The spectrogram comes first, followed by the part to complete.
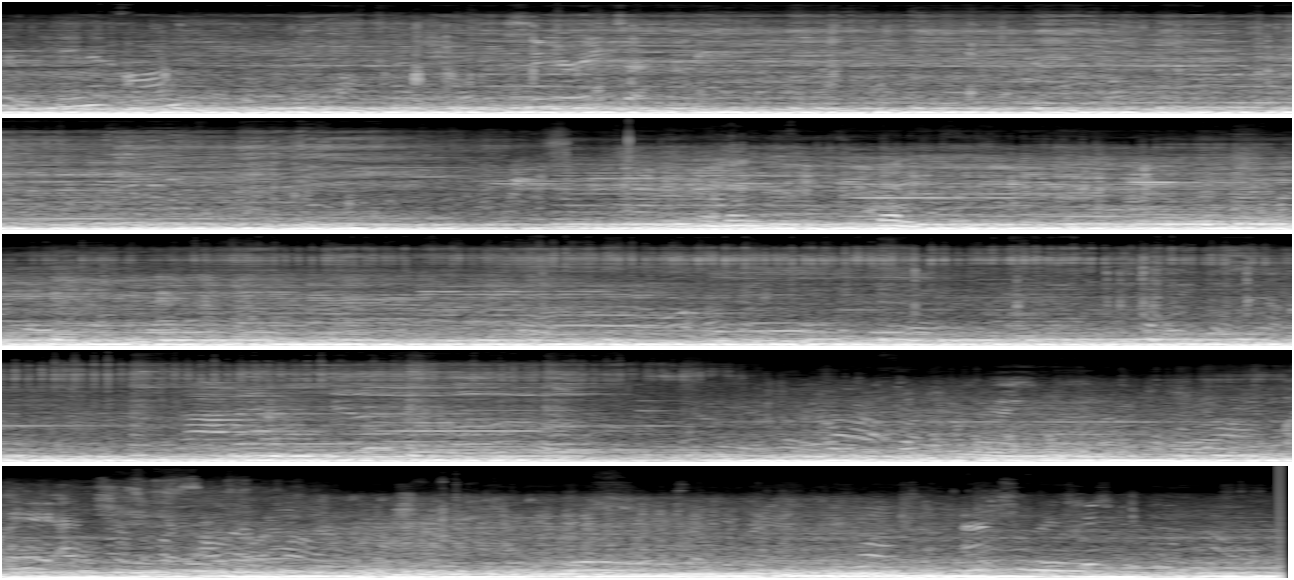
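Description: Steady low rumble of a bus's engine and road noise heard from inside the passenger cabin, with passengers' chatter and music over it.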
